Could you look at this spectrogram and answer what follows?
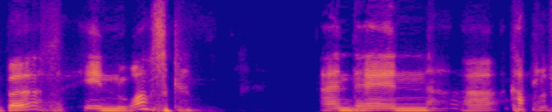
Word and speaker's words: Łask: from, a place called Łask. It's written Lusk, but there's a little line through the L, which means it's pronounced like a W.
